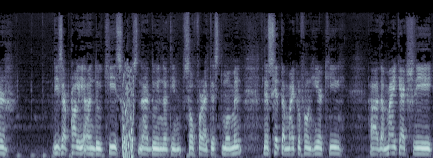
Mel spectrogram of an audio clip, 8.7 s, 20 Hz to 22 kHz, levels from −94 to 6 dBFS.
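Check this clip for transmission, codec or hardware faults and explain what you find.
One transmission fault: a stretch of frames arrived out of order.

Frames out of order, 2.45 to 2.68 s. Two adjacent blocks of coded audio, each about 78 ms long, reached the decoder swapped and were decoded that way. Each block fits about three frames. The segment's two halves play in reverse sequence, so the sound there becomes a brief garbled flutter. Nothing is missing, and the timing around it is intact.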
